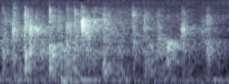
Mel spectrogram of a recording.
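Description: Faint paper rustling and a few small taps as sheet music and a booklet are handled, over a low steady hum.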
